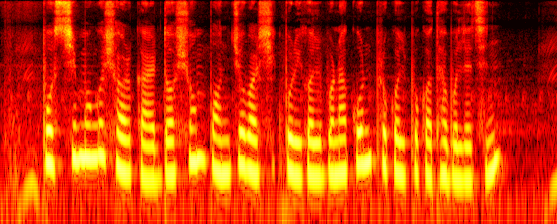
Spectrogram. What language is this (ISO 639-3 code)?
ben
